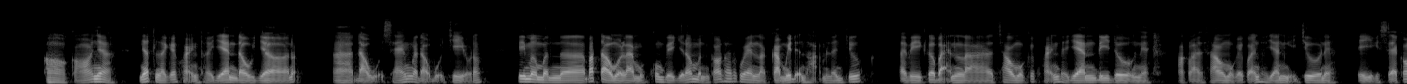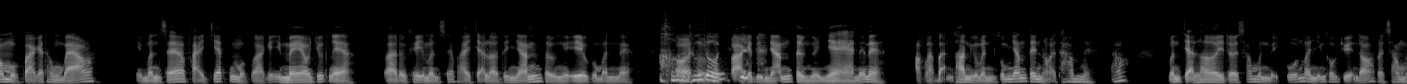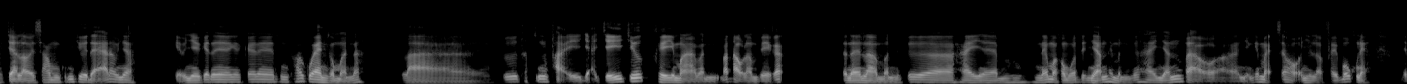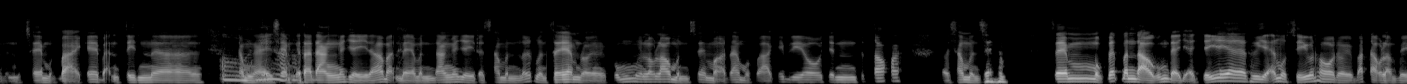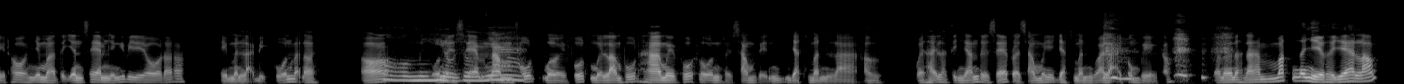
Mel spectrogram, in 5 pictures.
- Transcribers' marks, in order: other background noise; tapping; laughing while speaking: "Ờ, đúng rồi"; chuckle; laughing while speaking: "xem"; laugh
- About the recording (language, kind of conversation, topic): Vietnamese, advice, Làm sao để giảm thời gian chuyển đổi giữa các công việc?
